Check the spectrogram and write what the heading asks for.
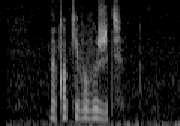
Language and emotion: Russian, neutral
